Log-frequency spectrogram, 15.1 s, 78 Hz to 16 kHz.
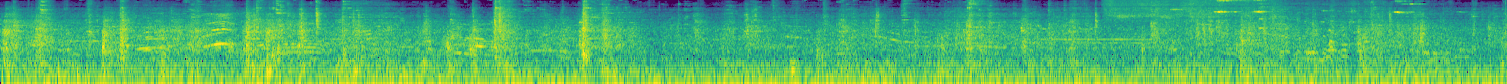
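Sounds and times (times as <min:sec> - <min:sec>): rattles and clanks: 0:00.0 - 0:15.0
train carriage rumbling: 0:00.0 - 0:15.0.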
